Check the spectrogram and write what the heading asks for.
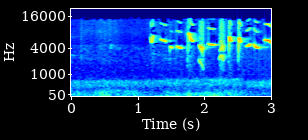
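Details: Blue thrush song used to train captive birds: after a second of near quiet, a quick series of high slurred whistles and clipped chirps begins and builds in loudness, with low steady hum beneath.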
